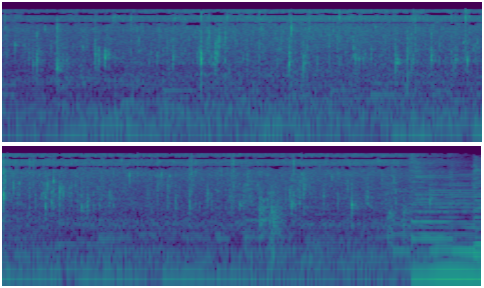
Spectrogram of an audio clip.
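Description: Beef chapli kabab patties sizzling in shallow oil in a frying pan, with scattered crackles and pops. Quiet background music plays underneath and swells near the end.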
